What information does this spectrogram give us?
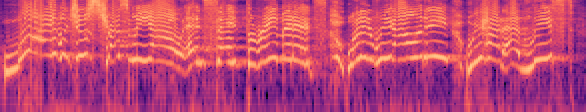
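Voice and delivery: high, indignant complaining; exasperated rant. Retold or imitated. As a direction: vent at the airline in a high whine. Ranting at the airline.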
